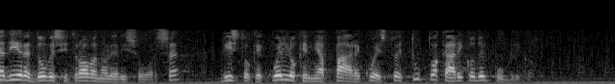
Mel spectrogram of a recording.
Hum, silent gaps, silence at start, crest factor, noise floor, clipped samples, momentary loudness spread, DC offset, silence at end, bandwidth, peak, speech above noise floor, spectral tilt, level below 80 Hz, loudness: none; none; 0 s; 18 dB; -49 dBFS; under 0.1%; 13 LU; 0.4%; 0 s; 5.4 kHz; -8 dBFS; 23 dB; -7 dB/octave; -62 dBFS; -26 LUFS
